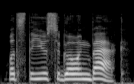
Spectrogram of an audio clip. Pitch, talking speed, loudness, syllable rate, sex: 235 Hz, 270 wpm, -15 LUFS, 6.0 syllables/s, female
